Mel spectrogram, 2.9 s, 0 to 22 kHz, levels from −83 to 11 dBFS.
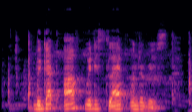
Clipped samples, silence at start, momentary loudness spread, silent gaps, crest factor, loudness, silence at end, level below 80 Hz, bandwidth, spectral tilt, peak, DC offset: under 0.1%; 0.4 s; 11 LU; none; 16 dB; -17 LUFS; 0 s; -52 dBFS; 7.4 kHz; -7.5 dB/octave; 0 dBFS; under 0.1%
